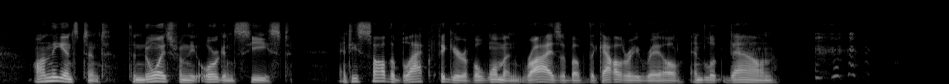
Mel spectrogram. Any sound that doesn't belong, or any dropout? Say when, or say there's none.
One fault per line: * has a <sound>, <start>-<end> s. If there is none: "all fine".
* has a laugh, 8.1-8.7 s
